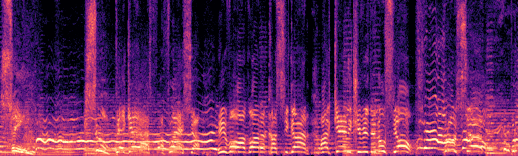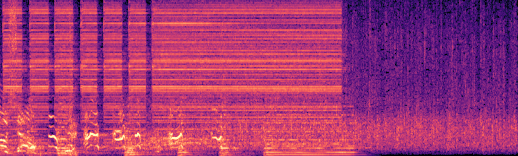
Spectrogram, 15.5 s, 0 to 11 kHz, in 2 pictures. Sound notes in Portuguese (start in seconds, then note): 10.5 campainha e aplausos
